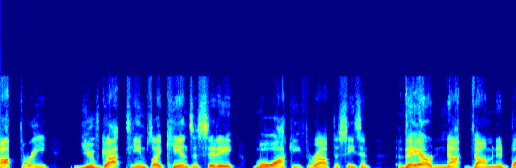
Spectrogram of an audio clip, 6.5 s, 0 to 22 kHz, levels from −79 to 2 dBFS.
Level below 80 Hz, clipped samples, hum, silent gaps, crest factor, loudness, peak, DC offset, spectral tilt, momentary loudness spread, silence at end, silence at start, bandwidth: -60 dBFS; under 0.1%; none; none; 14 dB; -19 LUFS; -4 dBFS; under 0.1%; -6 dB/octave; 11 LU; 0 s; 0 s; 12.5 kHz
